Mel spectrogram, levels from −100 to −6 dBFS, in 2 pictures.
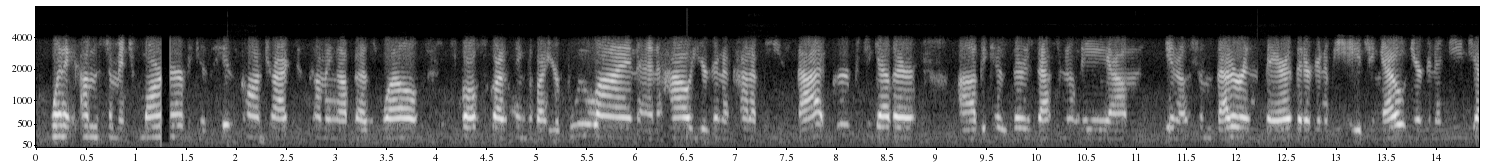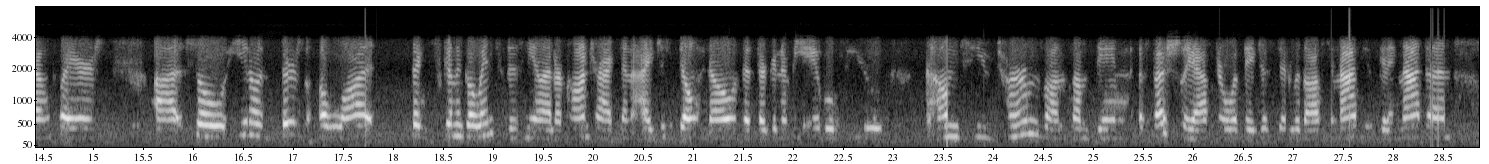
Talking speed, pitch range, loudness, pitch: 210 wpm, 200-250 Hz, -27 LUFS, 215 Hz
